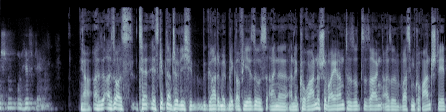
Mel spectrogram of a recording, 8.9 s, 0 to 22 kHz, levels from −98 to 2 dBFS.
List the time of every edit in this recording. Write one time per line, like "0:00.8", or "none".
none

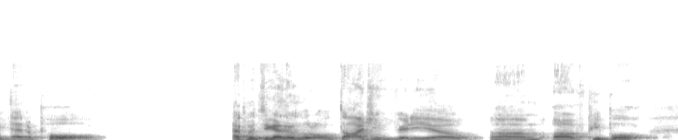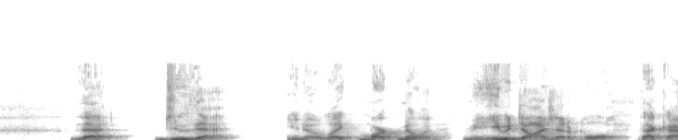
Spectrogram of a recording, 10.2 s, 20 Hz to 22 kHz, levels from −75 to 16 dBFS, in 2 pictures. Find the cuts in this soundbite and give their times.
0:08.5

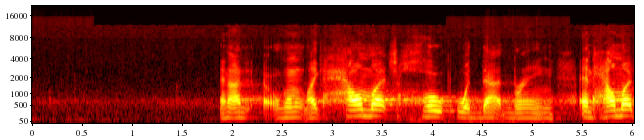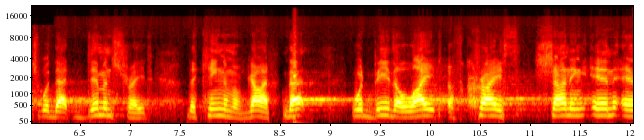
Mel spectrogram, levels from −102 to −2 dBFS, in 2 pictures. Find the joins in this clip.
0:02.7
0:08.4

